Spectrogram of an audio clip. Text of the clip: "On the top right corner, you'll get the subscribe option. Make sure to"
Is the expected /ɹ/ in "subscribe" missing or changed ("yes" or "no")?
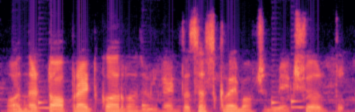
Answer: no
